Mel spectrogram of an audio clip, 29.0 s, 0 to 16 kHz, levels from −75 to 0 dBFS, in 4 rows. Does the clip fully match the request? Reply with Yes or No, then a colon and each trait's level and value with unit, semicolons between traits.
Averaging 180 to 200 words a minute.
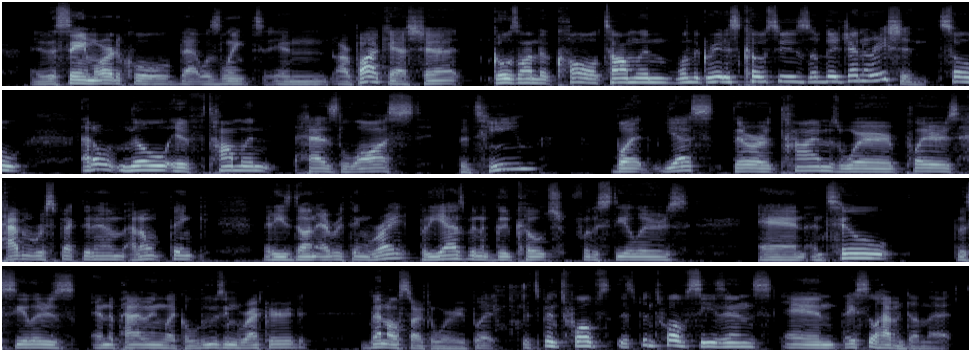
Yes: average, 190 wpm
